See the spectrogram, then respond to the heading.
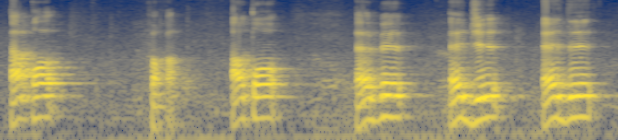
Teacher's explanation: المقلقل ساكن ليس معه فتح للفم ولا ضم للشفتين ولا خفض للفك السفلي وارتفاع لوسط اللسان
